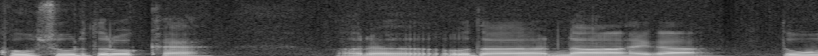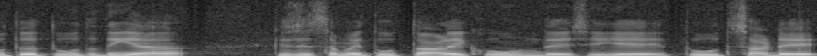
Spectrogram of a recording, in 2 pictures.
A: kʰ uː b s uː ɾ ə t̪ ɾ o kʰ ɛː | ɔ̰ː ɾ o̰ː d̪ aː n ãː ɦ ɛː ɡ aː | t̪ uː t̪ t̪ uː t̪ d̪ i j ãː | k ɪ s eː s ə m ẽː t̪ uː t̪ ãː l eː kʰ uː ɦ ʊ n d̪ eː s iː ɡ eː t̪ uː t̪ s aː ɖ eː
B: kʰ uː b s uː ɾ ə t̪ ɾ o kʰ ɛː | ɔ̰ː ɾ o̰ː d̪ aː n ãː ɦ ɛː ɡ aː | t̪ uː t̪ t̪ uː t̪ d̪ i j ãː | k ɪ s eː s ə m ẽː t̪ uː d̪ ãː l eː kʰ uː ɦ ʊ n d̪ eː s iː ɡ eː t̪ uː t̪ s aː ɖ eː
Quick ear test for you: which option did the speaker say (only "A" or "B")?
A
